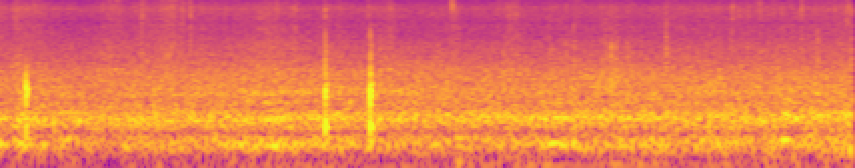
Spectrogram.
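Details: Honey bees around the hives while honey is taken off, a continuous even hum of many bees buzzing together, with a few sharp clicks scattered through.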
